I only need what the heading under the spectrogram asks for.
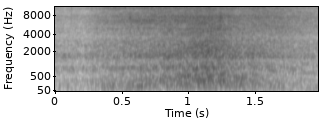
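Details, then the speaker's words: Mazda BT-50 after fixing no-crank no-start, in engine bay, charging 14 V; engine picks up at once, rises smoothly to a strong rev and settles, no hesitation or misfire; quick throttle response. "Hindi siya delay reaction. So goods na good. Goods na goods itong engine na to ah."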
